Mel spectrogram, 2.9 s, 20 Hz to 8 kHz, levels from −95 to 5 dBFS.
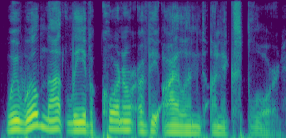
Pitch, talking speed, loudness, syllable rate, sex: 115 Hz, 210 wpm, -16 LUFS, 6.0 syllables/s, male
